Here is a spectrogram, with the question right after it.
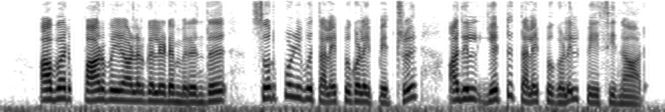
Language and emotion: Tamil, neutral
